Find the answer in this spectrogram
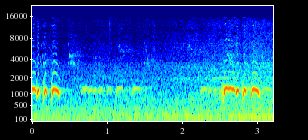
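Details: Perkutut (zebra dove) in full song: a bright rolling coo phrase, a quieter trailing series of soft coos, then another loud multi-note phrase, all at even mid pitch with light background noise.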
